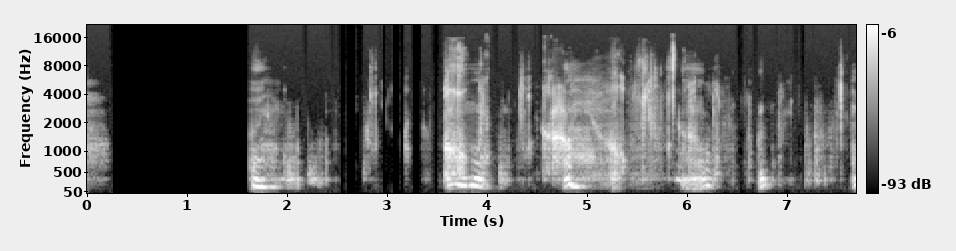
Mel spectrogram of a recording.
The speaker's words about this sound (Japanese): いいんですか、ご主人様。ご主人様の精子がもぐもぐもぐもぐ食べられちゃってますよ。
